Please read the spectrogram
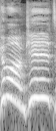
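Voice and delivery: boisterous dad shout, very loud and high. Recalling a road show where the other speaker played the dad: imitating a loud boisterous dad voice. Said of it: "That loud, boisterous voice".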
